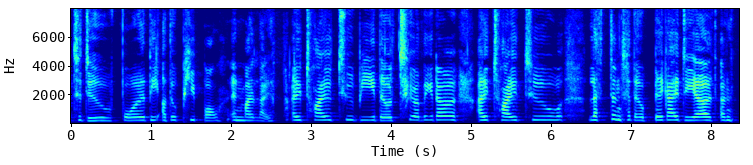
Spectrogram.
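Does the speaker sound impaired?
Yes: deafness; accent from deafness combined with Texas upbringing, speaks intelligibly.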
